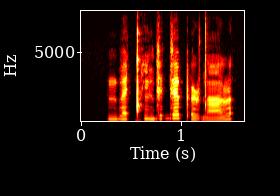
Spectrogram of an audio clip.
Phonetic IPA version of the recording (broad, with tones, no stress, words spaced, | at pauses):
mbɛ˧ ǃʰĩ˧ɡɪ˦ɡɛ˦pʼʏ˨ɭ dã˨˦ɭ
